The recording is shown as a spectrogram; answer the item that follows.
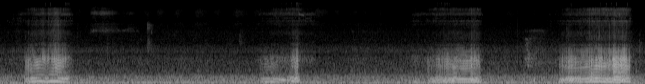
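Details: Four slow, rasping snores from a sleeping Chihuahua, roughly one every three to four seconds, each a low vibrating buzz with a rattling edge, with soft background hiss between breaths.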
